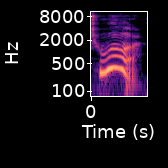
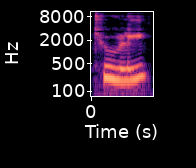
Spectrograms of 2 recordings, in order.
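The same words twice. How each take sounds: First: "Tooele" said as too-WILL-uh; correct local pronunciation. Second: "Thule" said as TOO-lee; alternative local pronunciation. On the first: Host teaching listeners the county name, "Tooele" as too-WILL-uh. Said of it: "It's pronounced". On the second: Host passing on how some people say it, "Thule" as TOO-lee. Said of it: "Some people pronounce it". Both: Shown as a demonstration.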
